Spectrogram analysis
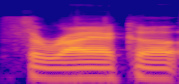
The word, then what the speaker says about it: Theriaca: uh Facebook Instagram and YouTube are all at thirayaka official and for anybody out there that's just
